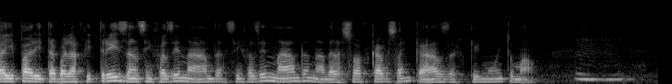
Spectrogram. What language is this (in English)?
Portuguese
